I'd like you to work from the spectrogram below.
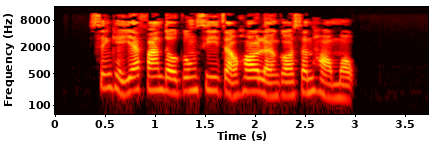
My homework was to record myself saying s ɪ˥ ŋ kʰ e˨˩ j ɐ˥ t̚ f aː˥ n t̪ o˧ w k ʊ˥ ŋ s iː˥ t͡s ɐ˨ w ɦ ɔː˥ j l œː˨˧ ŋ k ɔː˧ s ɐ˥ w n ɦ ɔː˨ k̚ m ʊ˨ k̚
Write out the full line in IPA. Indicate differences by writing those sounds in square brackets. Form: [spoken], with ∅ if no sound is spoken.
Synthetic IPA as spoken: s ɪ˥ ŋ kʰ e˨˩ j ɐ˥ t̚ f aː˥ n t̪ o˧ w k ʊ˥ ŋ s iː˥ t͡s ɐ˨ w ɦ ɔː˥ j l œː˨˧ ŋ k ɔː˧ s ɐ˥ [∅] n ɦ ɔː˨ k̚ m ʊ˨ k̚

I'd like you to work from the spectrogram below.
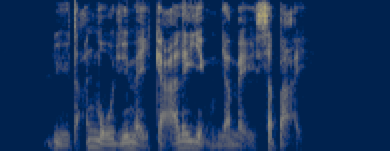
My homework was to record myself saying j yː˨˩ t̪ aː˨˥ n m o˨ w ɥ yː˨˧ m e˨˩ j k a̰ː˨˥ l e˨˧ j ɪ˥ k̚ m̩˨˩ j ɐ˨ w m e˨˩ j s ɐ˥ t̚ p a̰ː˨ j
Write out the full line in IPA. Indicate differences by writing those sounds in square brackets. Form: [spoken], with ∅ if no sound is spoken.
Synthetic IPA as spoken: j yː˨˩ t̪ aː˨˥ n m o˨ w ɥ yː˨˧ m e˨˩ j k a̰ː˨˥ l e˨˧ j [ɪ˨] k̚ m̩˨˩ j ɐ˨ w m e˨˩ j s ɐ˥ t̚ p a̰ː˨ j

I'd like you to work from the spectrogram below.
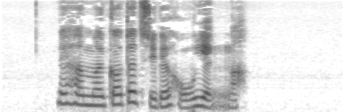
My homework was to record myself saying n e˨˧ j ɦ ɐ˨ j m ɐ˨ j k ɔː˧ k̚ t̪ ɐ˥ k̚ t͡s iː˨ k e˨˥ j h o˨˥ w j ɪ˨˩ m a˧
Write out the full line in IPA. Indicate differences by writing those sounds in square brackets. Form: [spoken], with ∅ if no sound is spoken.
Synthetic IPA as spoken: n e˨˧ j ɦ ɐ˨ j m ɐ˨ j k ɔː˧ k̚ t̪ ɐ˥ k̚ t͡s iː˨ k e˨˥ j h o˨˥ w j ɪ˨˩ [ŋ] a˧

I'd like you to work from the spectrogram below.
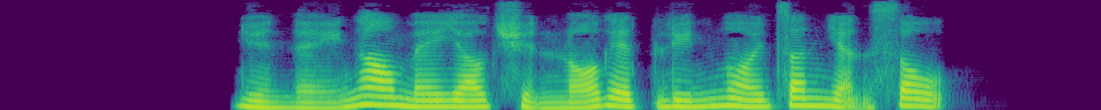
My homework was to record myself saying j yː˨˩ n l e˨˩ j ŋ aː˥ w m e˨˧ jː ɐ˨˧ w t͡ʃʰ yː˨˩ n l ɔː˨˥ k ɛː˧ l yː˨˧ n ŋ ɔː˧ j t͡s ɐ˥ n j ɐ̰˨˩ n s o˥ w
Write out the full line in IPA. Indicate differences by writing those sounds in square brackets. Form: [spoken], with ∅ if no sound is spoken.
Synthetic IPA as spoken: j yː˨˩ n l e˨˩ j ŋ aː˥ w m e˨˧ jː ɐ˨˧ w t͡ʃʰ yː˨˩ n l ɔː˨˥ k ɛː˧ l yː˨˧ n ŋ ɔː˧ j t͡s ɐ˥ n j ɐ̰˨˩ n s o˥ w

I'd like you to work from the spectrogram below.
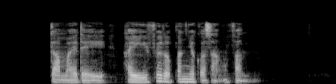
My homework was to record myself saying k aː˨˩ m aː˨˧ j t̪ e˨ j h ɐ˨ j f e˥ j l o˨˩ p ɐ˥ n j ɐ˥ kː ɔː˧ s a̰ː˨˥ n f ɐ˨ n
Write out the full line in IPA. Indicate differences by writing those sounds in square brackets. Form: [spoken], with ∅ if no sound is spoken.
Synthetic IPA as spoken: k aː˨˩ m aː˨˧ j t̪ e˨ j h ɐ˨ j f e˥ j l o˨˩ p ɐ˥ n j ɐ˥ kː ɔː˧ s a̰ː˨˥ [ŋ] f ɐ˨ n

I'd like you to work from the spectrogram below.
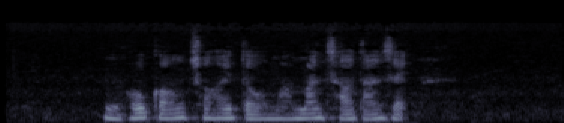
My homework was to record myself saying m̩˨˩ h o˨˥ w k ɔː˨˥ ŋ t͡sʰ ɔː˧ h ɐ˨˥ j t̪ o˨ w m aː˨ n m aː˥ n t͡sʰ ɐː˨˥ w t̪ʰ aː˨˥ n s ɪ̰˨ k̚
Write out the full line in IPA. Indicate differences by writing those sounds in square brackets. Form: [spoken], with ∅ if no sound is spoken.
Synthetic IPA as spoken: m̩˨˩ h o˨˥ w k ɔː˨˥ ŋ t͡sʰ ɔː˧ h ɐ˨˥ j t̪ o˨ w m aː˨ n m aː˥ n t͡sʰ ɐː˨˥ w [t̪] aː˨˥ n s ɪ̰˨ k̚

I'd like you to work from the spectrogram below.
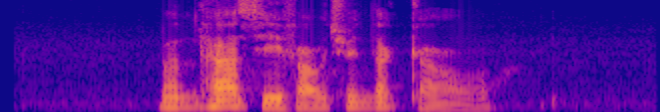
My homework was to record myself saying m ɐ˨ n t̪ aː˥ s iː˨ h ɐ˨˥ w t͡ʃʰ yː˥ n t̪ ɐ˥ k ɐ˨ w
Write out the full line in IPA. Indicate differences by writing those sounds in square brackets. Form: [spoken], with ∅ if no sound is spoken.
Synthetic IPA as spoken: m ɐ˨ n [t̪ʰ] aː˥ s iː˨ [f] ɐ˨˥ w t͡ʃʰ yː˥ n t̪ ɐ˥ k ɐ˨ w

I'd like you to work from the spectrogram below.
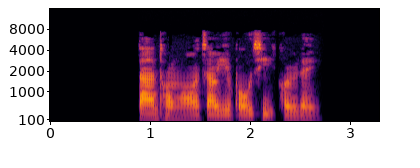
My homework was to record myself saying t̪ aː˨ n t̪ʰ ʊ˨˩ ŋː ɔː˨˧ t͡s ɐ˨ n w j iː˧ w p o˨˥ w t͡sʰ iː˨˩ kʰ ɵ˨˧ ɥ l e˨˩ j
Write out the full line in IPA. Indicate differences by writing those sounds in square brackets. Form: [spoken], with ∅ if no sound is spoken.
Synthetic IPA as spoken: t̪ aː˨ n t̪ʰ ʊ˨˩ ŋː ɔː˨˧ t͡s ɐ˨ [∅] w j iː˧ w p o˨˥ w t͡sʰ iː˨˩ kʰ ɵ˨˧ ɥ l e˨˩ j

